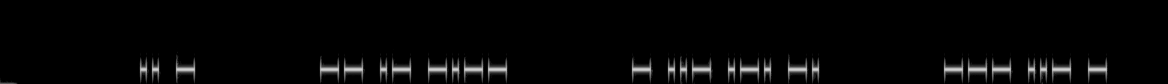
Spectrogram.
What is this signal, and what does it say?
Morse code, heard as a keyed tone, about 21 wpm, 700 Hz. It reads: IT MAY TURN OUT
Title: 3x Word-Spacing - Sentences from Top 400 Words - 20wpm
